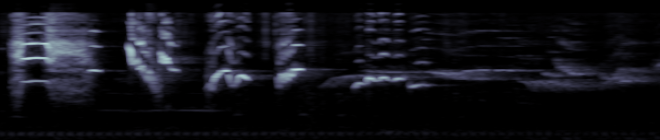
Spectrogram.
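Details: White-rumped shama song with strong, fast delivery: harsh, scratchy notes and upslurred whistles open the phrase, which fades into a thin, wavering whistle, over a faint low hum.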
